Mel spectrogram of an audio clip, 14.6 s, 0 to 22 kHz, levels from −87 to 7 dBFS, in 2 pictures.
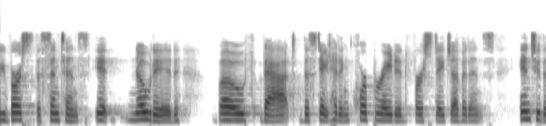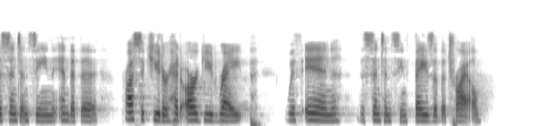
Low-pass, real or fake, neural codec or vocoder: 7.2 kHz; real; none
